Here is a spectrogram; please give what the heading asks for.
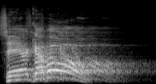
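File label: narration Game set Spanish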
